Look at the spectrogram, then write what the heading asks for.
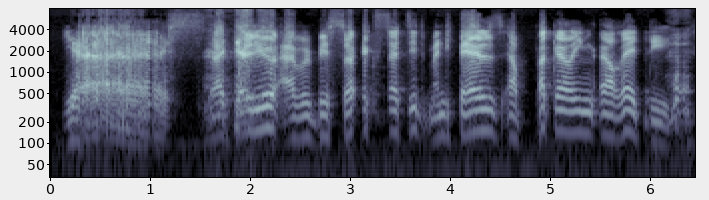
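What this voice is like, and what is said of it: Outrageous put-on French accent. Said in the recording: “I'm a French. Why do you think I have this outrageous accent”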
